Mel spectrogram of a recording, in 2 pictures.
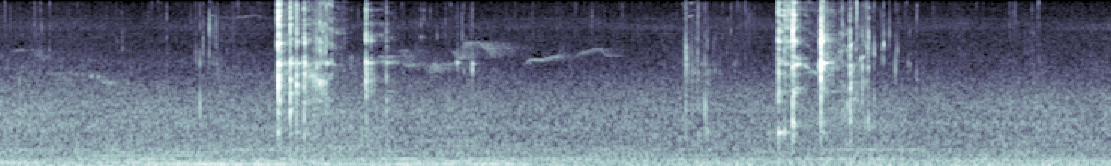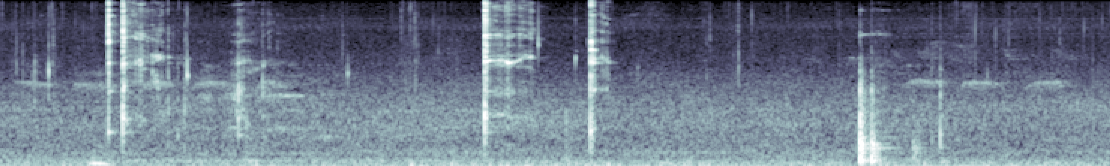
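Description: A metal spoon clinking against a ceramic bowl and a steel pot every few seconds as pickled mustard greens are scooped into boiling soup, with a soft steady noise of the boiling pot underneath.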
